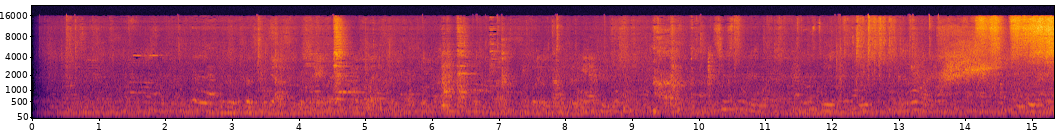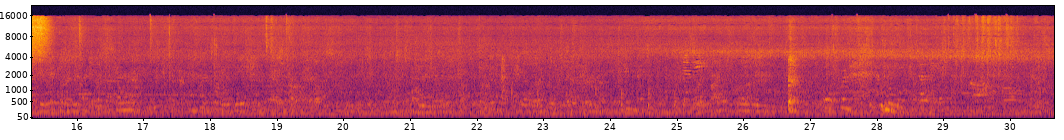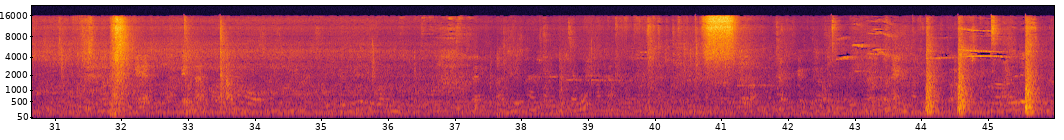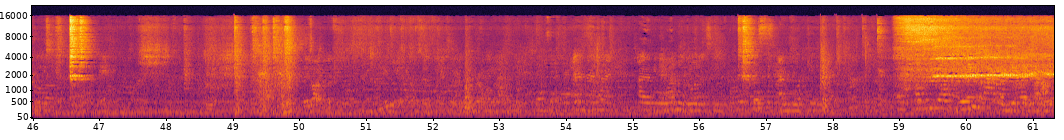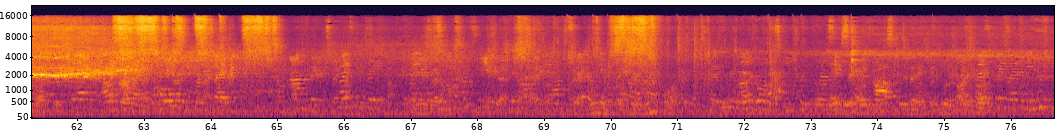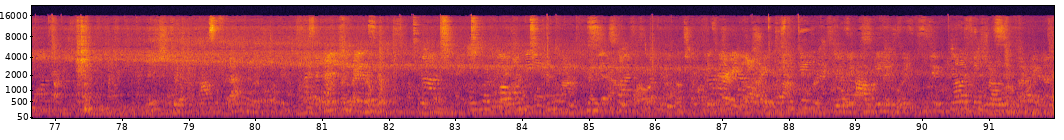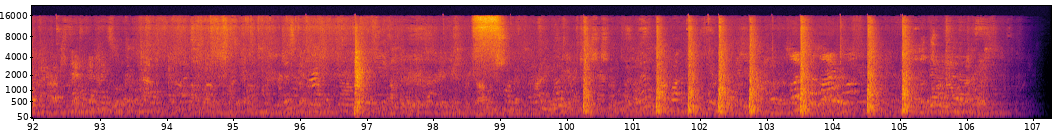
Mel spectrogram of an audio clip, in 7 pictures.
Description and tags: Coffee Shop Ambiance
Sitting in a coffee shop (inside a book store).
ambiance, binaural, coffee-shop, espresso, field-recording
